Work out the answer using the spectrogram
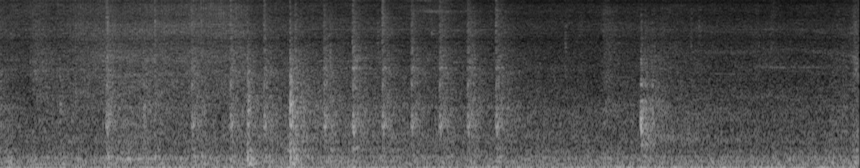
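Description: Freight train of hopper wagons rolling past, its wheels clicking over the rail joints in quick uneven clusters over a low steady rumble, with one louder clank about six seconds in.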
